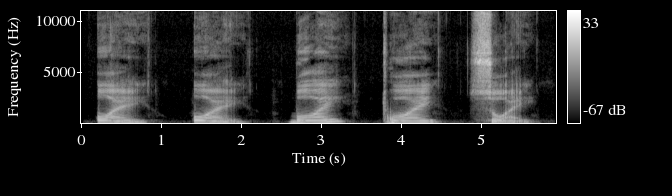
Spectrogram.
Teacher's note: begins in the middle back of the mouth a little above /ɔ/, and then fronts and rises toward /ɪ/ · There is also an obvious lip shape change in this one. It begins with open, rounded lips and ends with unrounded lips. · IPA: oɪ, /oɪ/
